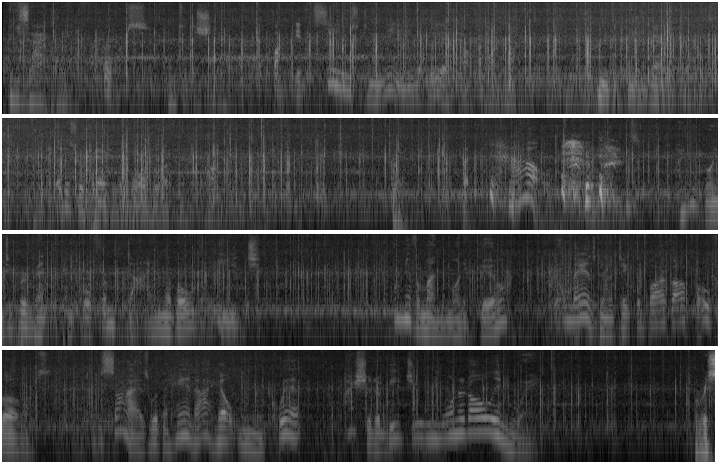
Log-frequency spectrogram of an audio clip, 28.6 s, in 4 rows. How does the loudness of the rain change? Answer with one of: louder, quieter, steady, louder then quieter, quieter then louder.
quieter.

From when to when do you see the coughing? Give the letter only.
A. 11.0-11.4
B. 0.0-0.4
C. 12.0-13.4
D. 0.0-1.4
C.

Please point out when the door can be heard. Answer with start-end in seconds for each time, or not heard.
11.0-11.4.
